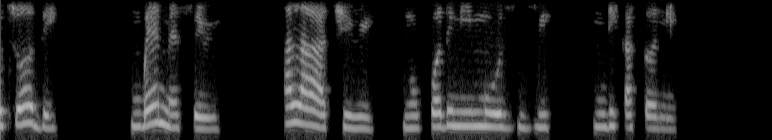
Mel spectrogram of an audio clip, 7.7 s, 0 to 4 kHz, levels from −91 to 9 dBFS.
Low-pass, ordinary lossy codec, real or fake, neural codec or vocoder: 3.6 kHz; Opus, 16 kbps; real; none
